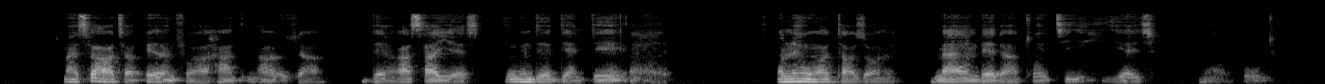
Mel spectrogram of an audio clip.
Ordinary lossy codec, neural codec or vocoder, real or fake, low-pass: none; codec, 24 kHz, 0.9 kbps, WavTokenizer, medium speech release version 1; fake; 10.8 kHz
